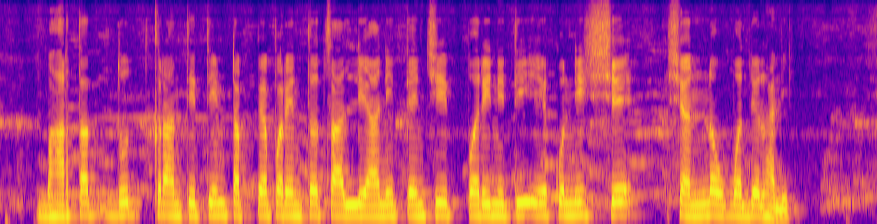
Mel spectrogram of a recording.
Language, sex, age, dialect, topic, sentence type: Marathi, male, 18-24, Standard Marathi, agriculture, statement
